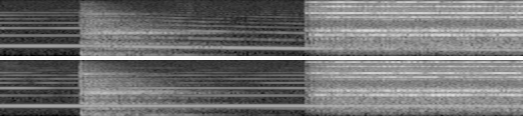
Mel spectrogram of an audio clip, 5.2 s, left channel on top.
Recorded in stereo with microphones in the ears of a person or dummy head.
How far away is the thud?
About 4.5 m.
